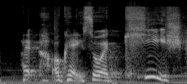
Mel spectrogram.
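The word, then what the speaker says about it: quiche: I pronounced it wrong at first. I thought it wasQiche, but then I had to look up how how it was pronounced in lots of languages. And um so it's kiche is what I've heard.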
